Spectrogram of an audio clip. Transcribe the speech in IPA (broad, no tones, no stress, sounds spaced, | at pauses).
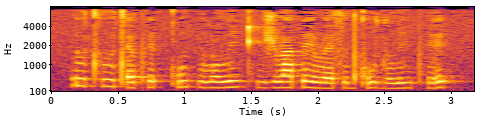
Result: ɾ ɯ tʰ ɯ tʼ ɛ pʰ e θ kʷʼ i p u l o ð i kʰ i ʒ ɹ a θ e ɹ ɛ s ɯ d kʼ u d o ð i pʰ e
